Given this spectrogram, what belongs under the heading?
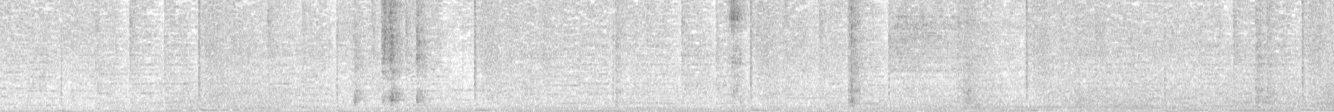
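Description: A rally car in Richard Burns Rally on the LongYou SSS stage slides and bounces through deep ruts, its engine droning steadily while tires squeal and scrabble over loose ground throughout.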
